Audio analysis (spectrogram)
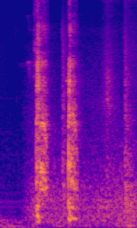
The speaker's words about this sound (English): Many COVID patients share this problem, continuing to cough or having a dry and itchy throat long after their infection has otherwise cleared up.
